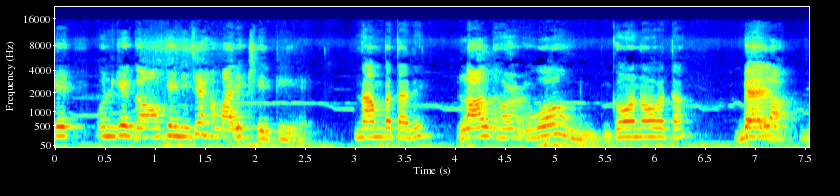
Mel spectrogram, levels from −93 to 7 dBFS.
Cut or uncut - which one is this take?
uncut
